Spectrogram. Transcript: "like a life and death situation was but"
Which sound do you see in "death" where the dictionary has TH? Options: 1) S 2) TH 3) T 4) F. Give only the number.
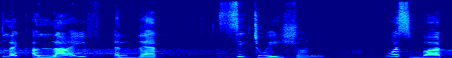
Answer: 3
